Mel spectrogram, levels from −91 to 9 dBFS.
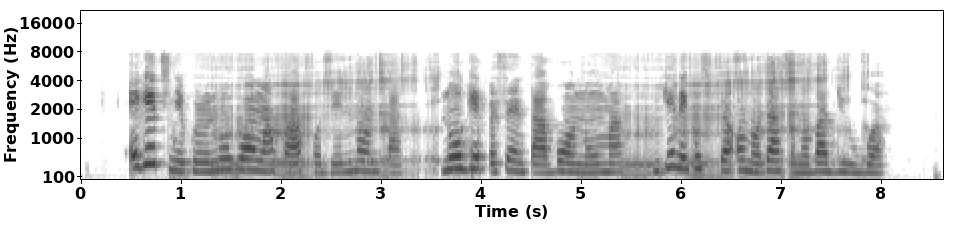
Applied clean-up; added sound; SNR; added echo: neural mask model RNNoise.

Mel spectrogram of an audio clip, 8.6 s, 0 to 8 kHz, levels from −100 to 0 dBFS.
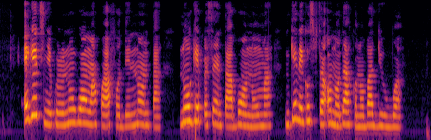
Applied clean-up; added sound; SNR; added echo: none; none; none; none.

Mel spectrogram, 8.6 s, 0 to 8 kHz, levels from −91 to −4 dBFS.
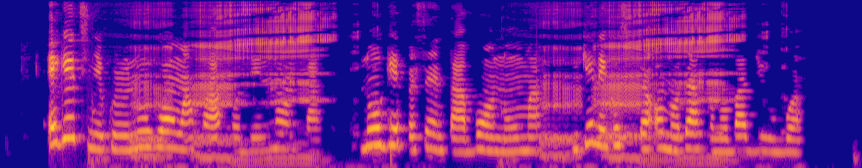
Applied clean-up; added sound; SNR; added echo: classical method Wiener filter.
